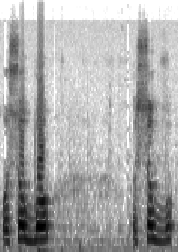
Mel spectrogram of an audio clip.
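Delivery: Osogbo said with a plain s; S instead of SH. Shown as a demonstration. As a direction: say Osogbo as "aw-saw-gbaw". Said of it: "they use C instead".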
